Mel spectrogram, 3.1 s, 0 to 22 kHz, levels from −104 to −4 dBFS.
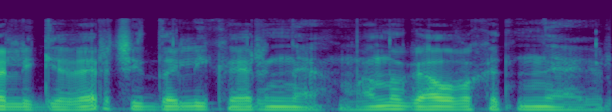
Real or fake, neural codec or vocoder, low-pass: real; none; 10.8 kHz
